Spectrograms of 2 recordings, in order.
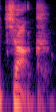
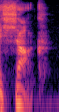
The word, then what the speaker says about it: chakra: Chak. Ra. Some people say chak. Some people say shock. It's chak or shock, isn't it? It can be either one.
